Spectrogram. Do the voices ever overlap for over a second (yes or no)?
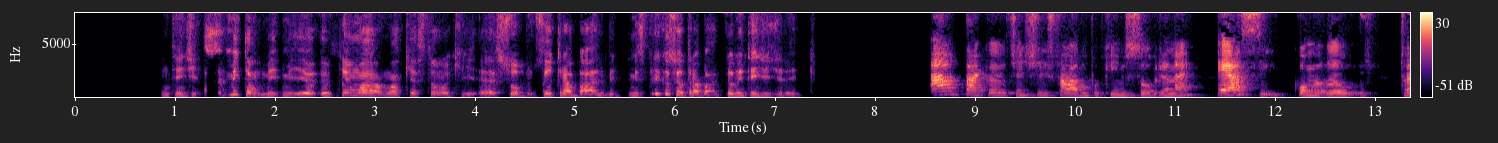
no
